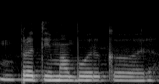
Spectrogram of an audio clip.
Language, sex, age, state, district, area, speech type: Goan Konkani, female, 18-30, Goa, Murmgao, rural, spontaneous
